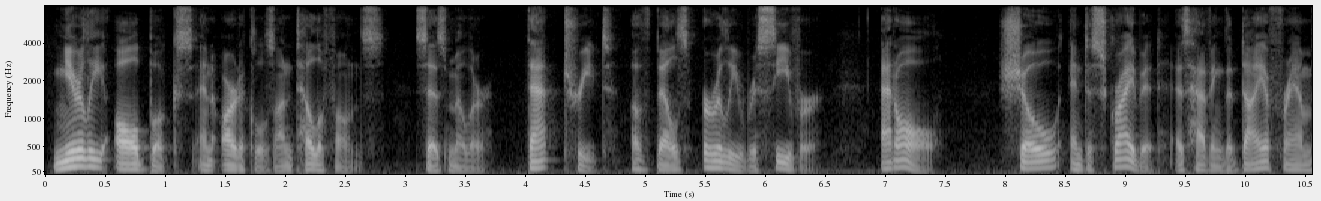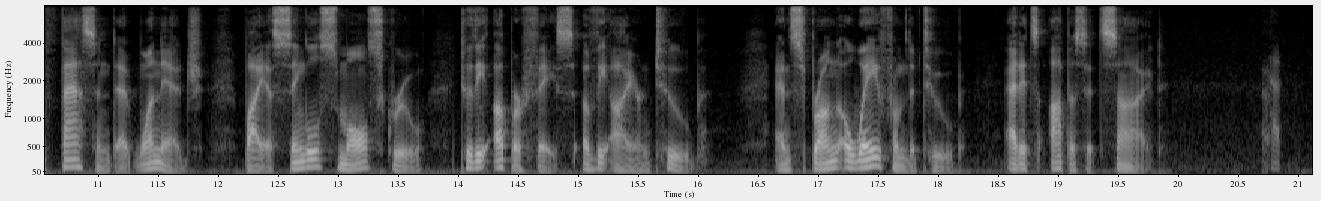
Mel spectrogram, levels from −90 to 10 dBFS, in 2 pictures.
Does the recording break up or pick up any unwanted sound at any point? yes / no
yes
